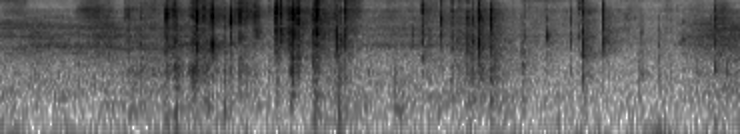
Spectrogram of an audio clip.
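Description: Foil booster pack wrapper crinkling faintly as it is handled, in irregular small crackles.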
